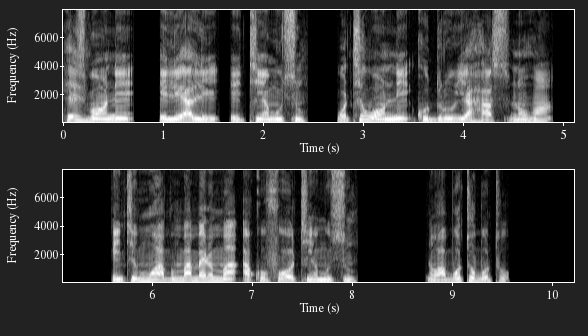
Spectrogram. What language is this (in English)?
Akan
